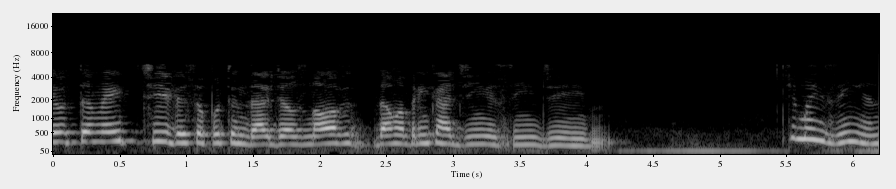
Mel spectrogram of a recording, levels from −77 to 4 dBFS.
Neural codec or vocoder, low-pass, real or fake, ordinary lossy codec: codec, 16 kHz, 8 kbps, FreqCodec, larger model; 7.2 kHz; fake; MP3, 24 kbps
